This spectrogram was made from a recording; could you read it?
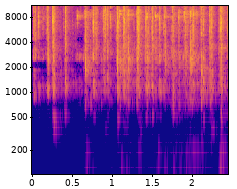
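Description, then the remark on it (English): Rapid, continuous clicking of keys on a computer keyboard as someone searches Google for a game's name, with a fast irregular rhythm of sharp taps and no voices. “Intense zombie game clicking Steam sounds.”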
